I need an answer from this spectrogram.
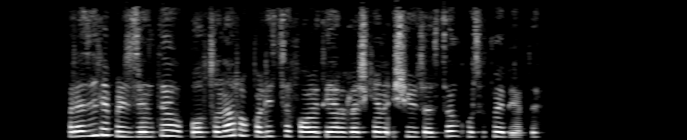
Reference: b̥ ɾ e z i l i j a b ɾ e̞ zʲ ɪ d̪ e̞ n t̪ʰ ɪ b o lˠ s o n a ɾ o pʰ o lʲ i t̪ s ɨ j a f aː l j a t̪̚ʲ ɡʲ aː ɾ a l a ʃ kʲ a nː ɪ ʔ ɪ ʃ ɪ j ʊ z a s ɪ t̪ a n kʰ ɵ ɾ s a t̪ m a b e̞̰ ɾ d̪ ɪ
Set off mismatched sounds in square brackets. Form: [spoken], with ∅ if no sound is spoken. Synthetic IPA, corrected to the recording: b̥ ɾ [a] z i l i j a [p] ɾ e̞ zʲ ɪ d̪ e̞ n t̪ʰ ɪ b o lˠ s o n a ɾ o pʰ o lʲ i t̪ s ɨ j a f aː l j a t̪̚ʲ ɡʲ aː ɾ a l a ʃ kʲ a [n] ɪ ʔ ɪ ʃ ɪ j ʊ z a s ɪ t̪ a n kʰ ɵ ɾ s a t̪ m a b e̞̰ ɾ d̪ ɪ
